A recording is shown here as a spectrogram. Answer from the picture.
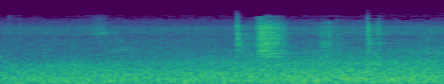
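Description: Steady surf and wind noise at the water's edge. A sand scoop is being handled to get a dug coin out, with a few short scraping clinks just past a second in and again near the end.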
